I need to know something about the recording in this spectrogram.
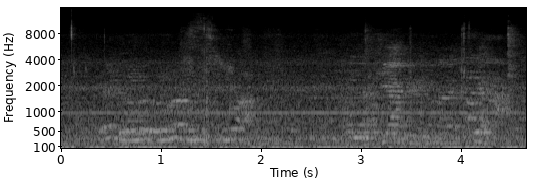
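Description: A man slurps soup loudly from a spoon.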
